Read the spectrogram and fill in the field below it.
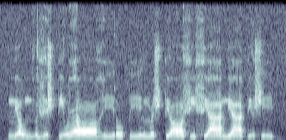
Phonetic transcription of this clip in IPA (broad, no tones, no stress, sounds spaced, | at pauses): mʲ ɒː w mʲ ɔ̤ l vʲ ɔ ʃ pʲ e w ʕ ɔː ɦ iː ɾ o p iː l m ə˞ ʃ pʲ ɒː fʲ e fʲ aː mʲ aː pʲ ə˞ ʃ i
